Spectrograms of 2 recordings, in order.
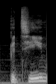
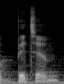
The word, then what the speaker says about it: Batum: Batum, or is it now Batum? They're saying that's actually how it's pronounced.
